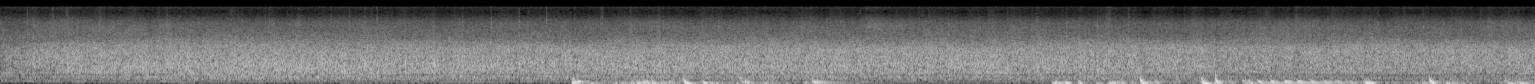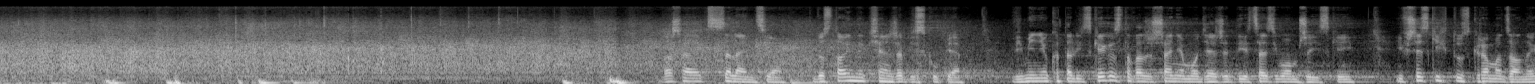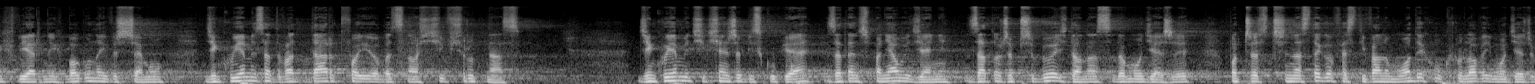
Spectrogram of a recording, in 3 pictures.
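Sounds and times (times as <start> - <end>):
large crowd applauding: 0.0 - 24.7
speech: 22.0 - 36.0, 37.1 - 46.0.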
